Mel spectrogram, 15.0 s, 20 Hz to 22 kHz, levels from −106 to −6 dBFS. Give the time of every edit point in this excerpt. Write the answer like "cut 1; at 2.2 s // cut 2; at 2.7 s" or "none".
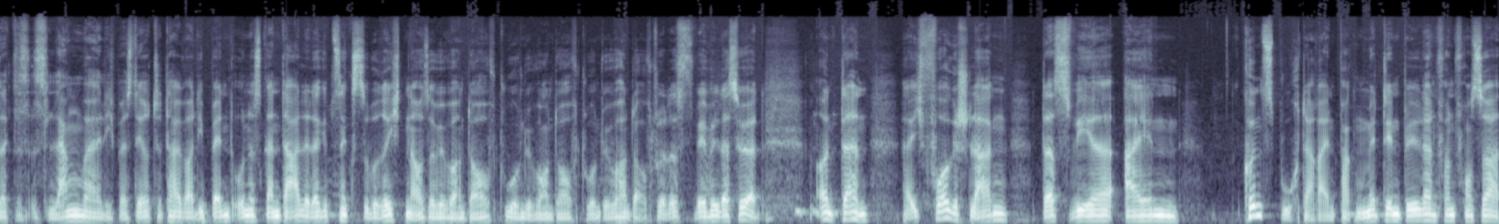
none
